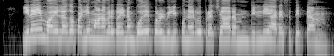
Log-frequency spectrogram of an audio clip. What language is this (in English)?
Tamil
